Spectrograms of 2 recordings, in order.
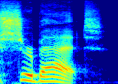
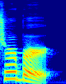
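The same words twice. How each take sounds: First: The second syllable has no r sound. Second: The second syllable has an r sound. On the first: Hardly anyone really says it this way. "Nobody says" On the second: Everyone actually says it this way. "they're like"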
